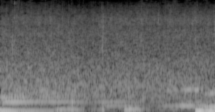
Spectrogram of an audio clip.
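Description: Steady rain falling in Minecraft at night, a soft continuous patter of drops under a low sustained musical tone, with no talking.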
